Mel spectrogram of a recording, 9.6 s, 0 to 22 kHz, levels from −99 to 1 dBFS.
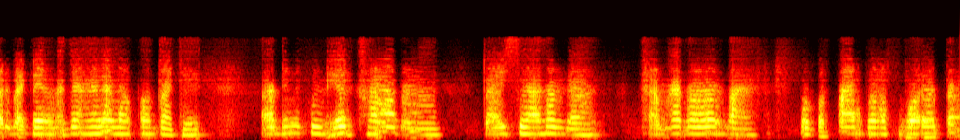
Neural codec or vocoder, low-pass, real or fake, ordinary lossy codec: codec, 44.1 kHz, 0.9 kbps, DAC; 7.2 kHz; fake; none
